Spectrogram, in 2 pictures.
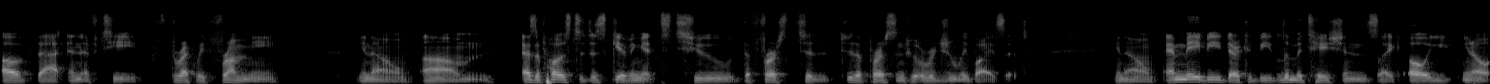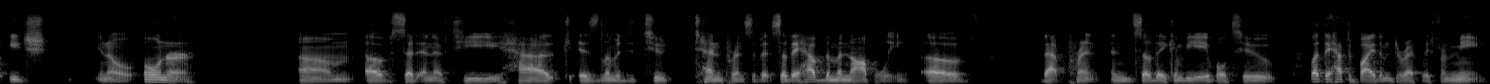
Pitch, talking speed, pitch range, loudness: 95 Hz, 160 wpm, 90-110 Hz, -37 LUFS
